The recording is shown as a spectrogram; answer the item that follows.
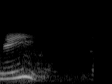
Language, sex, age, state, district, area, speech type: Dogri, female, 18-30, Jammu and Kashmir, Kathua, rural, conversation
